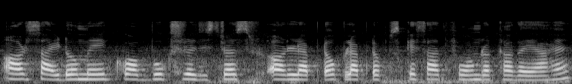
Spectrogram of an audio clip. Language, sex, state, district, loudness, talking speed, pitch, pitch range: Hindi, female, Haryana, Rohtak, -15 LUFS, 155 wpm, 230 Hz, 220-240 Hz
